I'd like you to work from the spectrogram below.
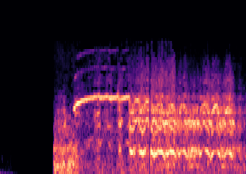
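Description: A horse from the Afghan president's stable in Kabul neighs: one loud, sustained whinny lasting about two seconds, its pitch shaking and wavering toward the end.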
